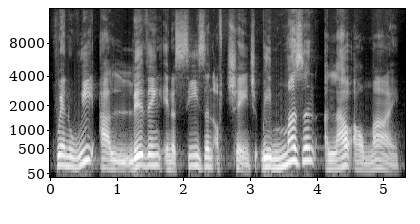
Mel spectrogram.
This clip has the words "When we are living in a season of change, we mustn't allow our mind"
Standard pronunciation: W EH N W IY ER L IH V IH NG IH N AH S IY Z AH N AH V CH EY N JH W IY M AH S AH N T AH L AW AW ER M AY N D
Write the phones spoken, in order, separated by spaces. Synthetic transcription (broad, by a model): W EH N W IY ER L IH V IH NG IH N AH S IY Z AH N AH V CH EY N JH W IY M AH S AH N T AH L AW AW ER M AY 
